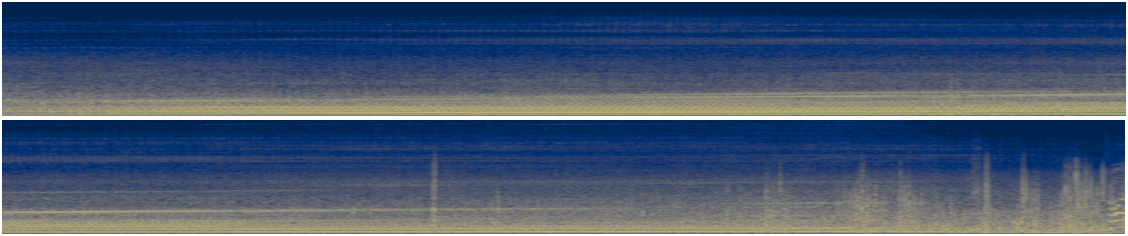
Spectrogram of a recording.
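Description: An MG TF sports car engine drones steadily while driving on a ride, its pitch slowly rising through a long pull, with constant wind rush over the microphone and a brief shift near the end.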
